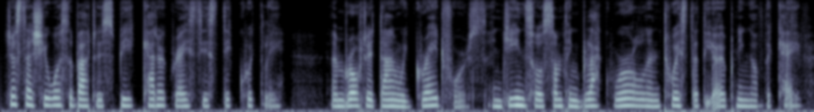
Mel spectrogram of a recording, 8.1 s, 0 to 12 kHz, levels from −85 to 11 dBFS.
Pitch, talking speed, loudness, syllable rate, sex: 195 Hz, 245 wpm, -19 LUFS, 5.6 syllables/s, female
